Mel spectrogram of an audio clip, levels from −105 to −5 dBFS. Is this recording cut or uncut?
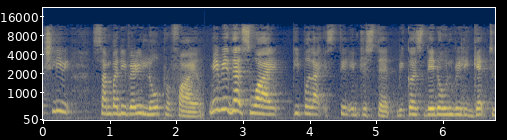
cut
